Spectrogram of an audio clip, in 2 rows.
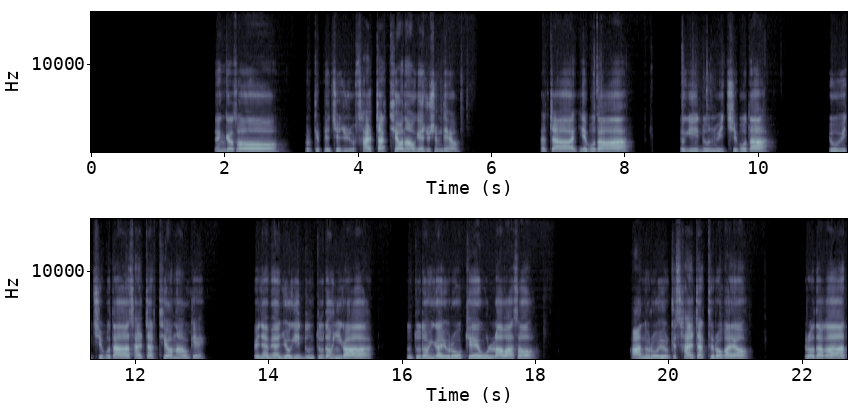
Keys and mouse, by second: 7.0 shift+middle click, 8.0 ctrl+middle click, 8.6 shift+middle click, 11.0 click, 12.4 click, 16.5-22.6 drag.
